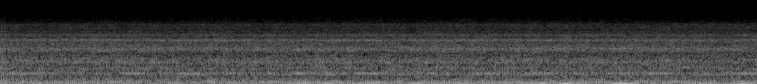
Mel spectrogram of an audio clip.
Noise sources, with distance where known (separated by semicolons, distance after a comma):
engine of unclear size, near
